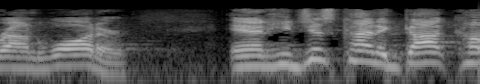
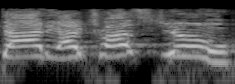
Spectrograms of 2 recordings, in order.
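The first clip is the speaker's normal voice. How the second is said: mock very high, slow, drawn-out, flustered voice; 10 semitones higher, 3 dB louder than usual. Retelling what a son said after being caught in the pool: imitating a flustered son. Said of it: "he's all, you know, flustered".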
